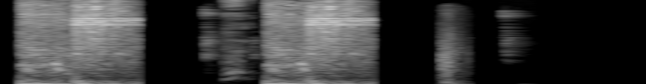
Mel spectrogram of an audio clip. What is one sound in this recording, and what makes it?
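A short whooshing game sound plays as a character jumps.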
